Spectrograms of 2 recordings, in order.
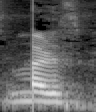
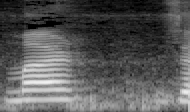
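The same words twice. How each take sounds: First: Said in the usual way. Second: merge very slow, final sound set apart; sounded out in parts. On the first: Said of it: "हम मर्ज अलग कर लेंगे". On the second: Shown as a demonstration. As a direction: stretch merge and detach its ending. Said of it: "ये फिर अलग". (मर्ज को बहुत धीरे, आखिरी ध्वनि अलग करके)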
